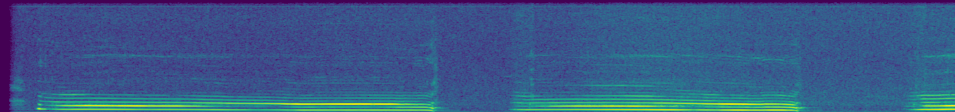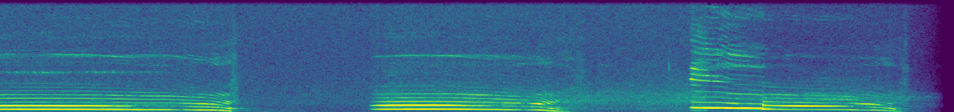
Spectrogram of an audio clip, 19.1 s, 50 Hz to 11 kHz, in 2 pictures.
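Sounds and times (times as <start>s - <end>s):
wolf howling: 0.4s - 4.4s, 5.1s - 8.1s, 9.1s - 12.0s, 13.2s - 15.4s, 16.4s - 18.7s.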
